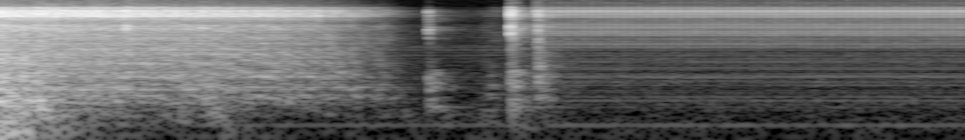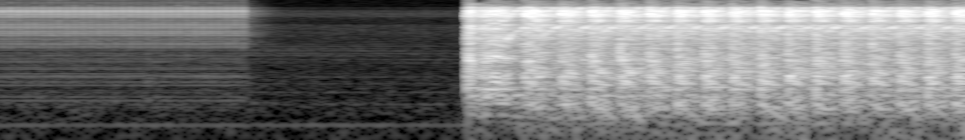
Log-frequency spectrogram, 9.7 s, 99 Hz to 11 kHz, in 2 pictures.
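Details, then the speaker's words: Peugeot/Citroën 1.9 diesel DW8 engine, cold, after replacing leaking injection pump advance solenoid valve: starter grinds with steady whine, pauses, then catches and settles; long cranking from air in opened fuel system, needs priming. "Well now we have it started and ready for you It has cost so much because the pump is open. Well, it hasn't gotten much air out there."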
